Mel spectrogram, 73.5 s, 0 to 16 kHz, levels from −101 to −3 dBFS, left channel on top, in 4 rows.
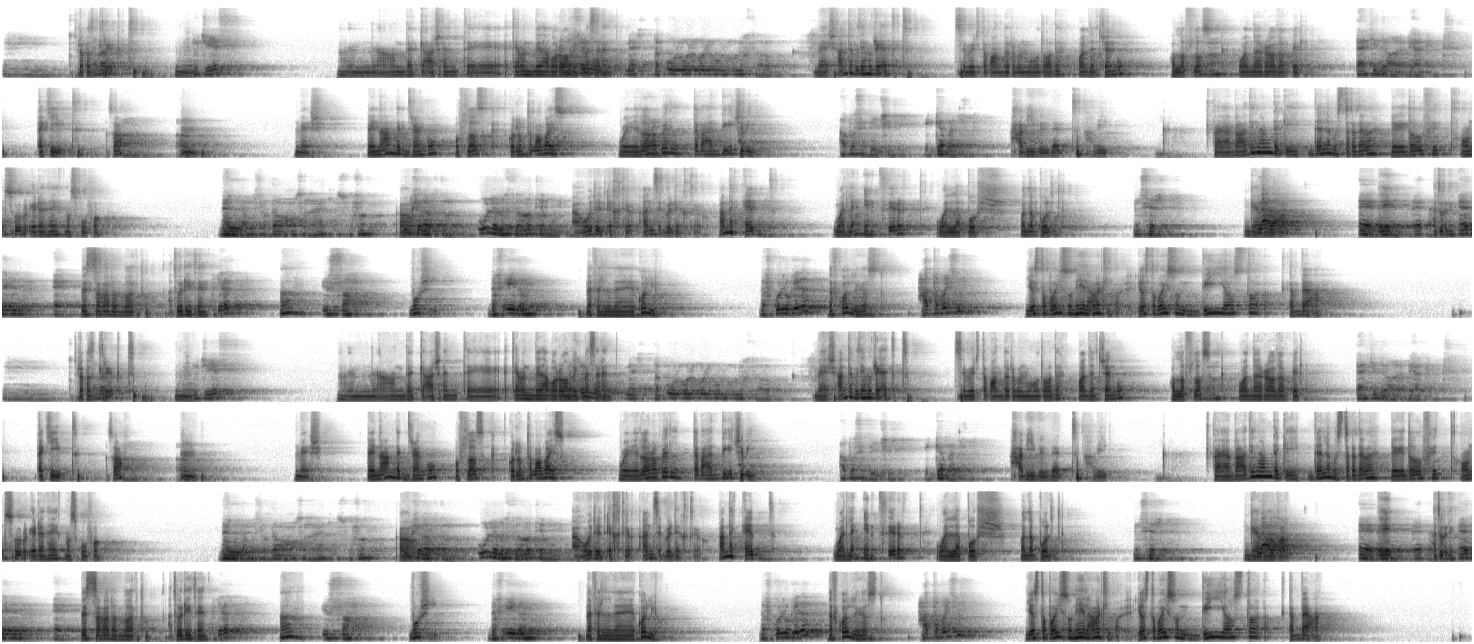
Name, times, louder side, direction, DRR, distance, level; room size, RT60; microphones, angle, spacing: voice 1, 0.0-0.5 1.1-1.4 2.3-2.8 6.9-9.6 15.0-15.2 16.9-17.7 18.0-18.1 19.8-20.1 20.5-20.8 26.3-26.6 27.6-27.7 28.8-29.6 29.9-30.4 39.5-41.3 41.8-43.7 47.3-47.5 50.9-51.3 52.4-52.7 53.7-54.7 54.9-56.0 57.8-58.0 59.1-59.6 61.2-61.8 64.6-65.3 66.6-67.2, equal, 5° left, -7 dB, 3.0 m, -24 dB
voice 2, 0.9-1.9 2.2-2.5 4.2-7.6 10.1-11.4 11.9-14.0 14.6-15.1 15.5-16.2 18.8-19.4 19.7-19.9 20.6-20.8 22.0-22.4 22.9-24.4 24.7-25.4 26.1-27.8 31.0-32.2 33.5-38.0 41.7-42.0 43.9-46.3 47.1-48.1 48.4-50.0 52.3-52.8 53.9-54.1 54.6-54.9 56.1-56.8 57.3-57.7 58.6-58.9 60.2-60.6 62.3-63.4 65.5-66.0 67.9-71.0 71.2-71.6, right 2 dB, 45° right, 10 dB, 1.3 m, -22 dB
28.0 x 22.5 x 6.3 m, 1.0 s
head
